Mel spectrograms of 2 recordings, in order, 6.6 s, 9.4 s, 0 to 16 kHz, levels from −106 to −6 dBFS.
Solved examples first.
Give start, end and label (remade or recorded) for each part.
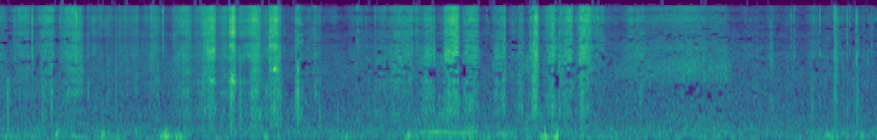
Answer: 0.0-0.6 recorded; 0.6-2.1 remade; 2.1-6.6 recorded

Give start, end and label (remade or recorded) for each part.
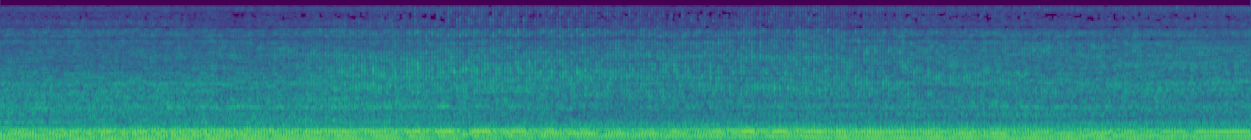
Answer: 0.0-9.4 recorded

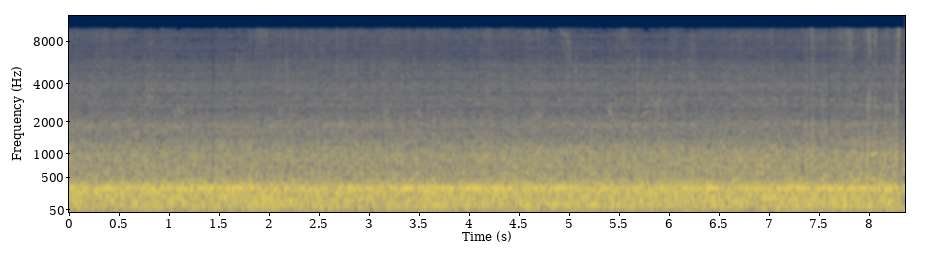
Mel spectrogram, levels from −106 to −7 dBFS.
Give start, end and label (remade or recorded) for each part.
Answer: 0.0-0.6 remade; 0.6-1.8 recorded; 1.8-4.8 remade; 4.8-6.3 recorded; 6.3-8.4 remade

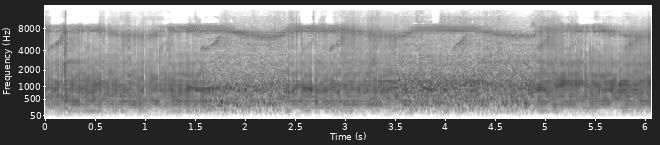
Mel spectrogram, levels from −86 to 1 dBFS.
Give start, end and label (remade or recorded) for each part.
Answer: 0.0-1.6 remade; 1.6-2.4 recorded; 2.4-3.5 remade; 3.5-4.9 recorded; 4.9-6.1 remade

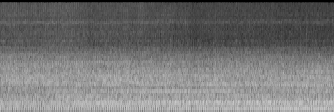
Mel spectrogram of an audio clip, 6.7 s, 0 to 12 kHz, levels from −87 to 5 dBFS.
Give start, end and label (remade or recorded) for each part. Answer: 0.0-0.7 remade; 0.7-1.4 recorded; 1.4-2.5 remade; 2.5-3.9 recorded; 3.9-6.7 remade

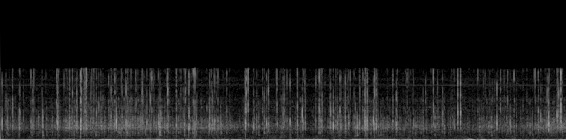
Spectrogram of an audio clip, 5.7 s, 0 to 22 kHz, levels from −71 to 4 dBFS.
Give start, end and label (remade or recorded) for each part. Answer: 0.0-0.4 recorded; 0.4-1.1 remade; 1.1-1.6 recorded; 1.6-4.0 remade; 4.0-4.6 recorded; 4.6-5.2 remade; 5.2-5.7 recorded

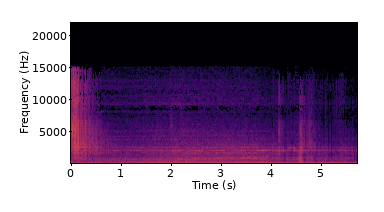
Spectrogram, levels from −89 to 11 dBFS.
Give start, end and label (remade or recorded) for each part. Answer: 0.0-0.6 remade; 0.6-4.0 recorded; 4.0-5.7 remade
